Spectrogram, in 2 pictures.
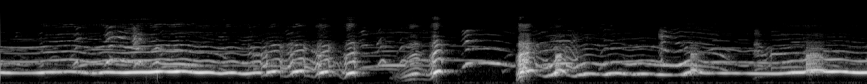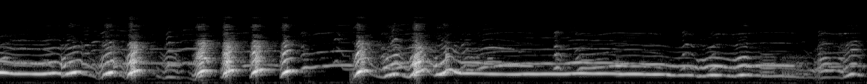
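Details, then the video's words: A mother Siberian Husky howls steadily while teaching her puppies to howl, mixed with their wavering, breaking yips and higher voices. "Momma Husky Teaches Her Puppies to Howl"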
